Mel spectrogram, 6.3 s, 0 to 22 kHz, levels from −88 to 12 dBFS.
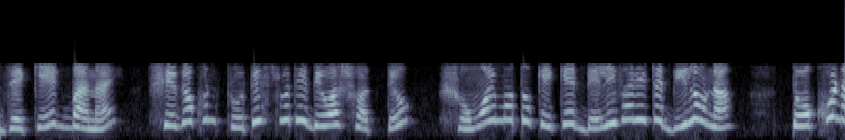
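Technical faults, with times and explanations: No faults found; the speech occupies a band of about 150 Hz to 3.7 kHz, which fits ordinary G.711 mu-law telephone coding at 64 kbps working as intended.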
